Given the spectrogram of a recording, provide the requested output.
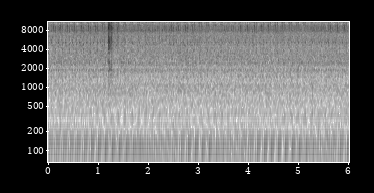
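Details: Ford Explorer naturally aspirated V6 (not EcoBoost) with heavy uneven low thumping at idle, lumpy beat about 3.5 per second; misfire codes on cylinders 1 and 2, swapping injectors did not clear it; compression test pending, owner fears worst; misfire with rough idle.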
